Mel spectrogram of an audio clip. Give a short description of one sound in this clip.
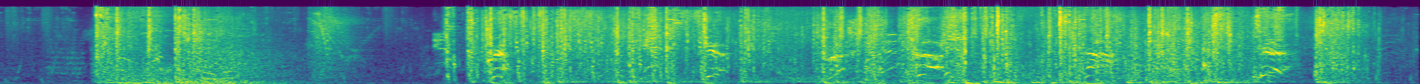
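Magic blasts and crackling hits burst loudly during a fight.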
